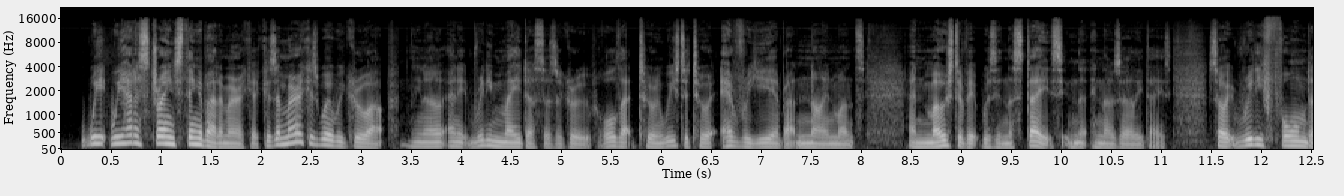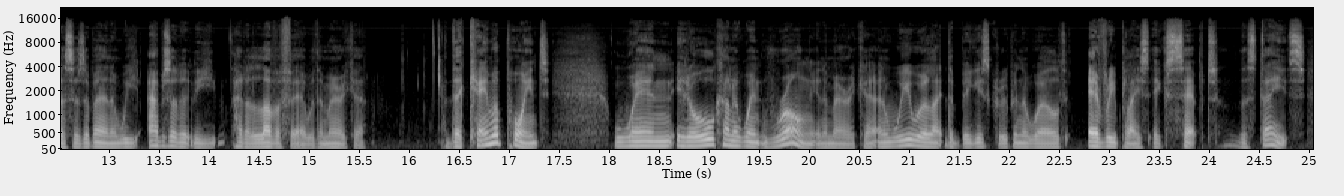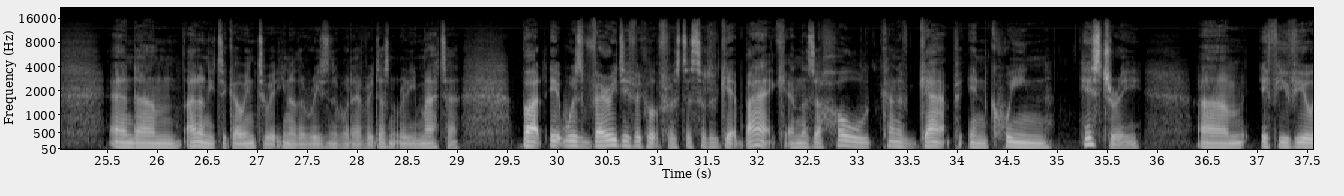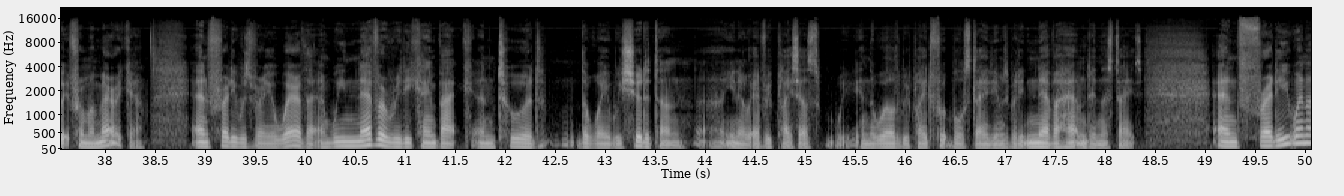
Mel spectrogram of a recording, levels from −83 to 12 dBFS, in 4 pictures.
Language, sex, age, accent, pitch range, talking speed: English, male, 40-59, British, 95-125 Hz, 225 wpm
